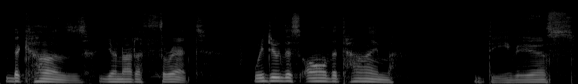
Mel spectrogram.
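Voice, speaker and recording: A man's voice: mid-range voice, slow, dry recording, studio quality, close to an everyday voice. A man playing a caring but cocky young superhero in an audio roleplay, speaking in an earnest, casual, teasing way. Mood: dismissive. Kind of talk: amateur ASMR audio roleplay.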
